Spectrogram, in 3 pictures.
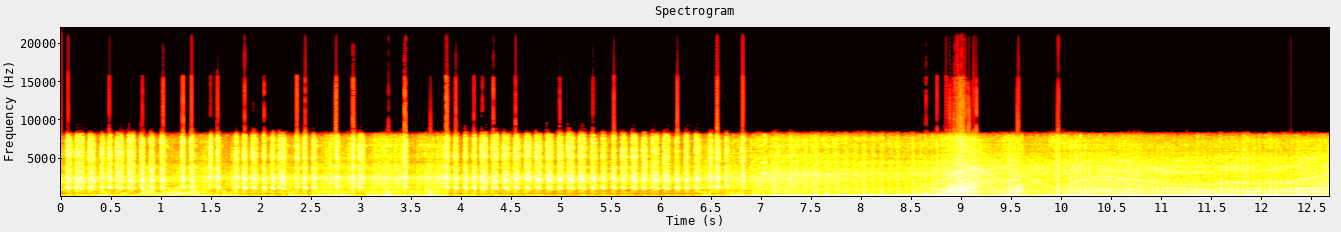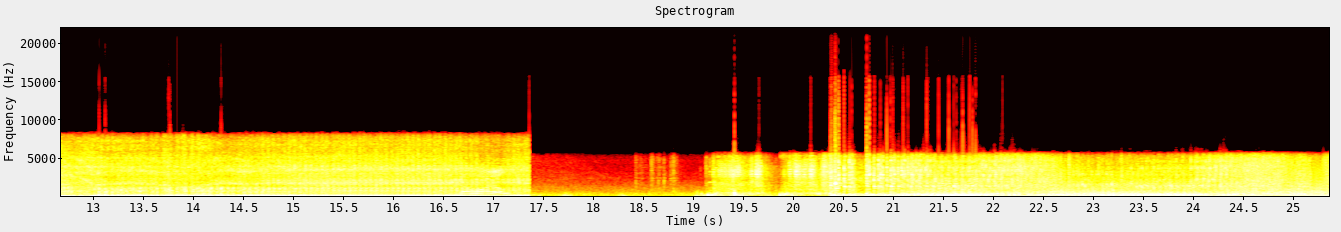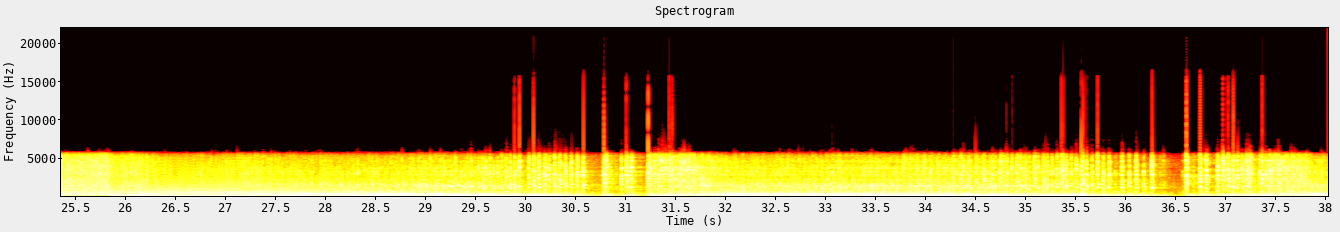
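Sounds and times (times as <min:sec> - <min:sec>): large engine starting and revving: 0:00.0 - 0:17.4, 0:19.2 - 0:38.0.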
